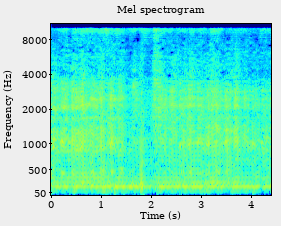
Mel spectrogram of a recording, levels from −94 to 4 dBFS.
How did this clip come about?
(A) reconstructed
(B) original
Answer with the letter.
A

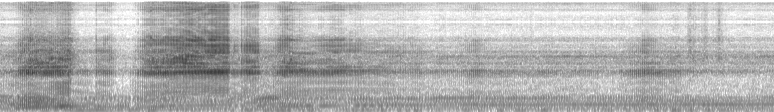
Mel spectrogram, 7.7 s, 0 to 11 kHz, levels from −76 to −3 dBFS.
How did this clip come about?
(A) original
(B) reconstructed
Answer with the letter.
A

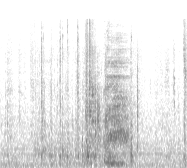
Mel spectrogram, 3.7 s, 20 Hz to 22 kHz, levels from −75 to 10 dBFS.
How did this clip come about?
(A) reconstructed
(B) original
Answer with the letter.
B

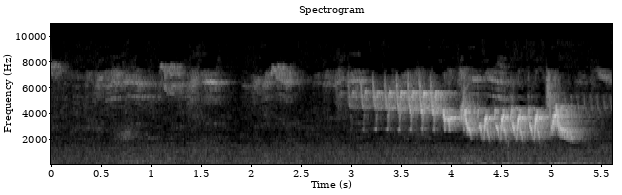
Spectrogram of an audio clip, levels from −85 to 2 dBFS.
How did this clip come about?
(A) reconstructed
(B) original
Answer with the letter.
A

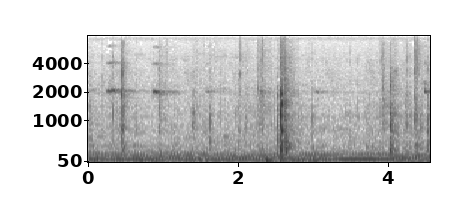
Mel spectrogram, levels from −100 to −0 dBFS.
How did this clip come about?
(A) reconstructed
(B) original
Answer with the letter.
B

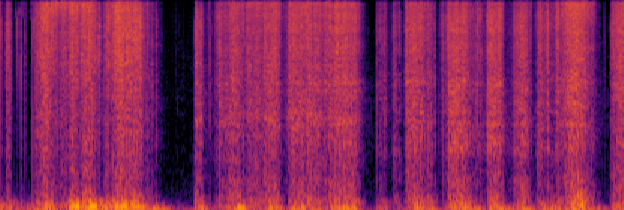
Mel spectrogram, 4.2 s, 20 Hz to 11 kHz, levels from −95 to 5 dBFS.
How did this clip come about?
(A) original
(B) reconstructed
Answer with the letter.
B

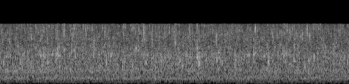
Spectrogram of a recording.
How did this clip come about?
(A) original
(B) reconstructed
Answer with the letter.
A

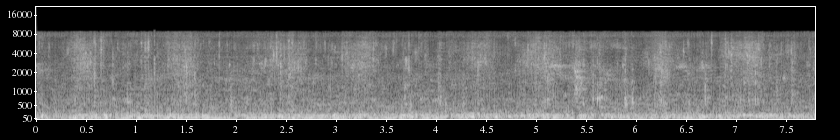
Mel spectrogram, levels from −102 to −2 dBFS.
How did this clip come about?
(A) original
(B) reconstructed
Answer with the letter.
B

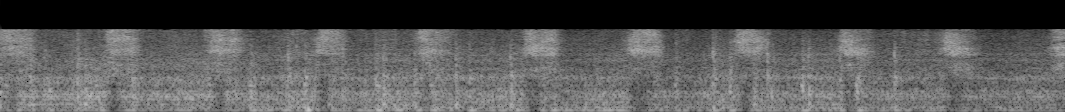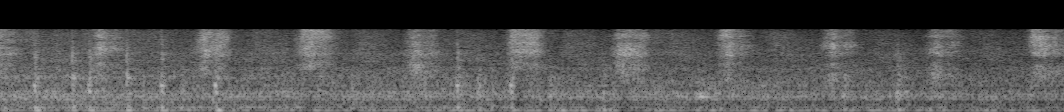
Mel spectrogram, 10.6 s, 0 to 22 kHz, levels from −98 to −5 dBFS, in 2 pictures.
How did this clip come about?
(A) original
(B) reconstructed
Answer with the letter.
A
